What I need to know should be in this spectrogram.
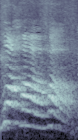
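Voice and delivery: slow loud evil cackle; evil laugh. Acted. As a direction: laugh like a cartoon villain. Villain laugh.

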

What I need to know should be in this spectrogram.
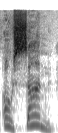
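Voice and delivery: put-on high, soft old-lady voice; gently imitated old woman; little grandmother. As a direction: coo it like a grandmother. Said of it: "She looks back at me and she says".

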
